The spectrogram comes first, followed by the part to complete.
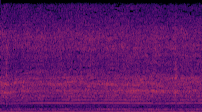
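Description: Battery-powered electric pepper grinder, the gravity-activated kind that switches on when turned upside down, running steadily as its small motor grinds pepper.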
